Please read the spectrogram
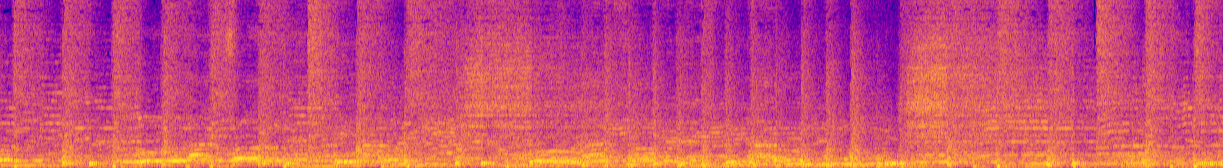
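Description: Live Latin band playing, a drum kit keeping a steady beat under the other instruments.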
